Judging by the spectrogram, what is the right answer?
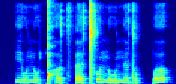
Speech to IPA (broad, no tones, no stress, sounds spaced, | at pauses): j u n u ǃʰ ə t͡sʼ ɛ ǀʰ ʊ n u n ɪ d ʊ pː ə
